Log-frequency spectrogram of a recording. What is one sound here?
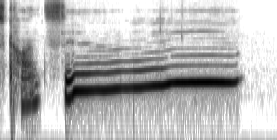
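A young man sings a long rising note over an online call.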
